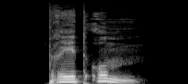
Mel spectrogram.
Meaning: inflection of umdrehen: 1. third-person singular present 2. second-person plural present 3. plural imperative
- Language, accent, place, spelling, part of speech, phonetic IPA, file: German, Germany, Berlin, dreht um, verb, [ˌdʁeːt ˈʊm], De-dreht um.ogg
